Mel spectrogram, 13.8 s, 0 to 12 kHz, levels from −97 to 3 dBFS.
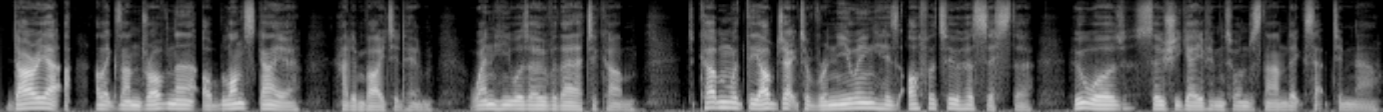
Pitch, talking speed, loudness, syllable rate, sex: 110 Hz, 155 wpm, -21 LUFS, 4.8 syllables/s, male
